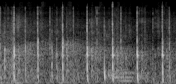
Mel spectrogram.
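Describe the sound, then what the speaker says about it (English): Sparse claps from a small audience at an interview workshop, about eight distinct hand claps spaced unevenly over two seconds, fairly near and thin rather than a full ovation. "So let's give yourself a round of applause"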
